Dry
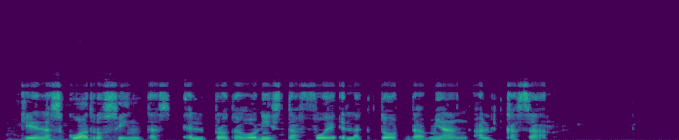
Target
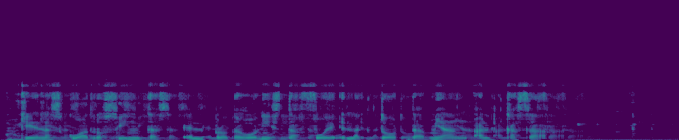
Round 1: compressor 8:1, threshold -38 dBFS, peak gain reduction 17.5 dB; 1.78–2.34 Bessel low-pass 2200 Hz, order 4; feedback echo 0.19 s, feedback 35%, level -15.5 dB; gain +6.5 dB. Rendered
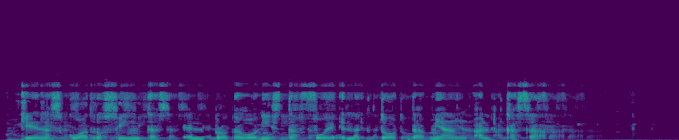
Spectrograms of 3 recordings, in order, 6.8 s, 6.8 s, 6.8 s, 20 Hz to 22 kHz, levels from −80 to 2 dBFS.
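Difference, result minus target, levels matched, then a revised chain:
compressor: peak gain reduction -9 dB
compressor 8:1, threshold -48 dBFS, peak gain reduction 26.5 dB; 1.78–2.34 Bessel low-pass 2200 Hz, order 4; feedback echo 0.19 s, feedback 35%, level -15.5 dB; gain +6.5 dB

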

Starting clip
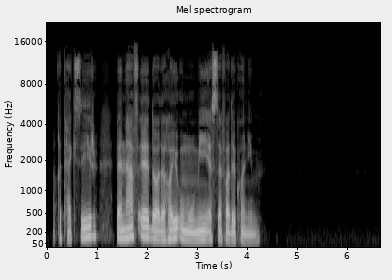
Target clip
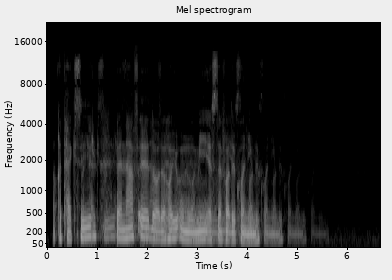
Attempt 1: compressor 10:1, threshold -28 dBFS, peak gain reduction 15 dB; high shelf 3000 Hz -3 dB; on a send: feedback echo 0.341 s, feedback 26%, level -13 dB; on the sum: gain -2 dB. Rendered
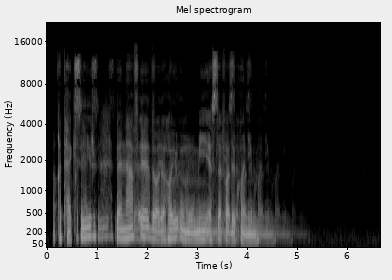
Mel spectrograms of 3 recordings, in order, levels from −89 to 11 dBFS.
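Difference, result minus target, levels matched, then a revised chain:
8000 Hz band +9.5 dB; echo 0.128 s early
compressor 10:1, threshold -28 dBFS, peak gain reduction 15 dB; high shelf 3000 Hz -14 dB; on a send: feedback echo 0.469 s, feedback 26%, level -13 dB; on the sum: gain -2 dB

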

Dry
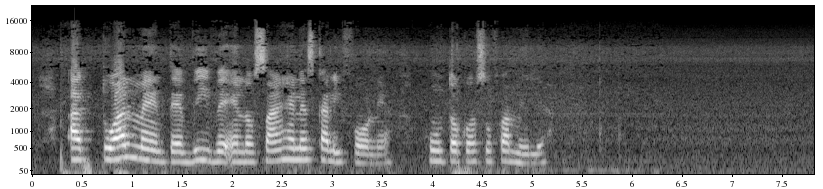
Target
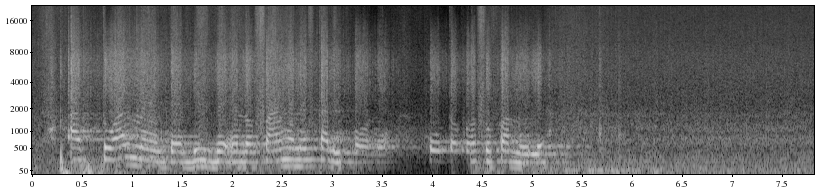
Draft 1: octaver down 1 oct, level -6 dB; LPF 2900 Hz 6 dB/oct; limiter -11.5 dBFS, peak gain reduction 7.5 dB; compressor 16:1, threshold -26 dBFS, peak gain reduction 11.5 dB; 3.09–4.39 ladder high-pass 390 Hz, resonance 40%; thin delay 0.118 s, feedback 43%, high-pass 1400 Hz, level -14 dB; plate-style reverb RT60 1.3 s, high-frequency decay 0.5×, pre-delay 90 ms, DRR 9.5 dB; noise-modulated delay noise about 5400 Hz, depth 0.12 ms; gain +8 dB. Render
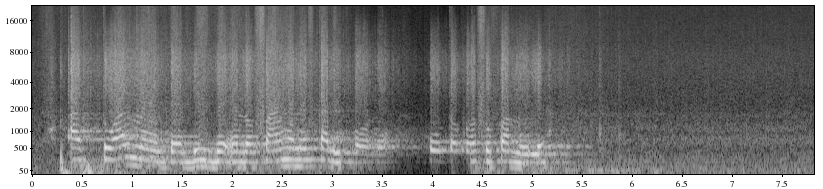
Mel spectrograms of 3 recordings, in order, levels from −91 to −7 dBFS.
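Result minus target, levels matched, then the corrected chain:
compressor: peak gain reduction -5.5 dB
octaver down 1 oct, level -6 dB; LPF 2900 Hz 6 dB/oct; limiter -11.5 dBFS, peak gain reduction 7.5 dB; compressor 16:1, threshold -32 dBFS, peak gain reduction 17 dB; 3.09–4.39 ladder high-pass 390 Hz, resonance 40%; thin delay 0.118 s, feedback 43%, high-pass 1400 Hz, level -14 dB; plate-style reverb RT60 1.3 s, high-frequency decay 0.5×, pre-delay 90 ms, DRR 9.5 dB; noise-modulated delay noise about 5400 Hz, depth 0.12 ms; gain +8 dB

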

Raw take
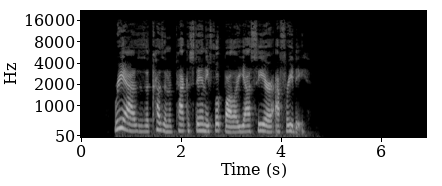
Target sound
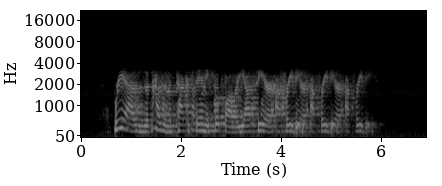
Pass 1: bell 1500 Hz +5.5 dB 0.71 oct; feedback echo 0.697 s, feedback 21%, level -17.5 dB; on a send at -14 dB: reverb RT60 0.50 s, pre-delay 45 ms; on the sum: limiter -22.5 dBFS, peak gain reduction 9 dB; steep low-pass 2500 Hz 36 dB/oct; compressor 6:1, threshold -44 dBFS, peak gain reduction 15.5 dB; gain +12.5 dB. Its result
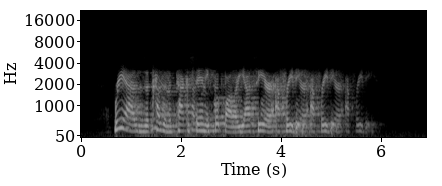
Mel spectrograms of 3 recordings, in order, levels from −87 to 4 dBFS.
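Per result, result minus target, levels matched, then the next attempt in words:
compressor: peak gain reduction -8.5 dB; 2000 Hz band -3.5 dB
bell 1500 Hz +5.5 dB 0.71 oct; feedback echo 0.697 s, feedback 21%, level -17.5 dB; on a send at -14 dB: reverb RT60 0.50 s, pre-delay 45 ms; on the sum: limiter -22.5 dBFS, peak gain reduction 9 dB; steep low-pass 2500 Hz 36 dB/oct; compressor 6:1, threshold -54.5 dBFS, peak gain reduction 24 dB; gain +12.5 dB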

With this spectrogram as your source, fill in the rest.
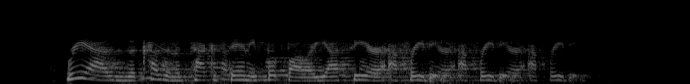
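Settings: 2000 Hz band -3.0 dB
bell 1500 Hz +17.5 dB 0.71 oct; feedback echo 0.697 s, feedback 21%, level -17.5 dB; on a send at -14 dB: reverb RT60 0.50 s, pre-delay 45 ms; on the sum: limiter -22.5 dBFS, peak gain reduction 14 dB; steep low-pass 2500 Hz 36 dB/oct; compressor 6:1, threshold -54.5 dBFS, peak gain reduction 24 dB; gain +12.5 dB

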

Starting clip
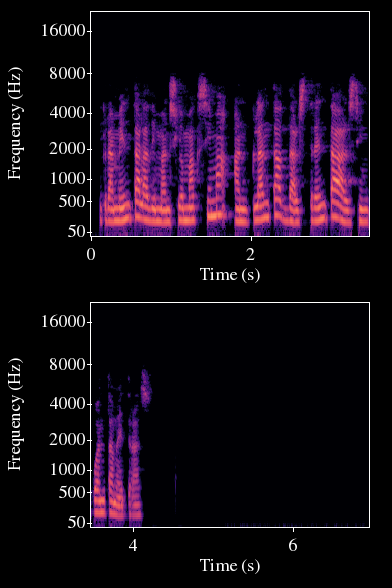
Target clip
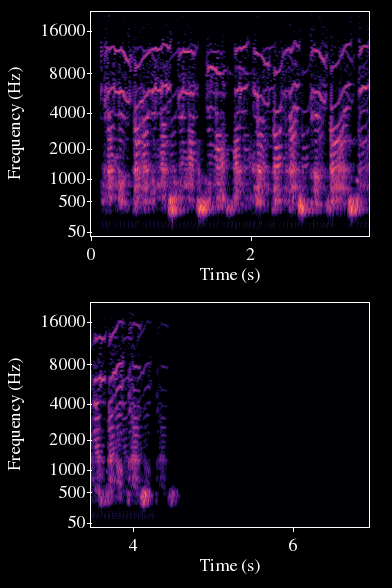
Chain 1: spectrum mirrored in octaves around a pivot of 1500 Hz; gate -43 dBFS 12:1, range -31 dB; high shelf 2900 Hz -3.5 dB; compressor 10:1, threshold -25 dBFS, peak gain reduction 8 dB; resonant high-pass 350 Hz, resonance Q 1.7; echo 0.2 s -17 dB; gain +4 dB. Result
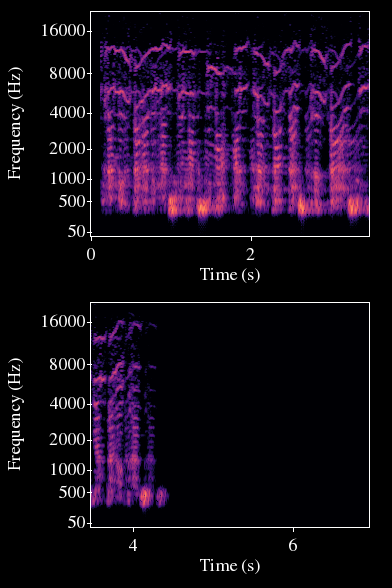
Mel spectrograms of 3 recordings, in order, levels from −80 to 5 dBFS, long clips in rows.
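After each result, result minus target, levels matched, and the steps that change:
125 Hz band -10.0 dB; echo 0.147 s early
change: resonant high-pass 140 Hz, resonance Q 1.7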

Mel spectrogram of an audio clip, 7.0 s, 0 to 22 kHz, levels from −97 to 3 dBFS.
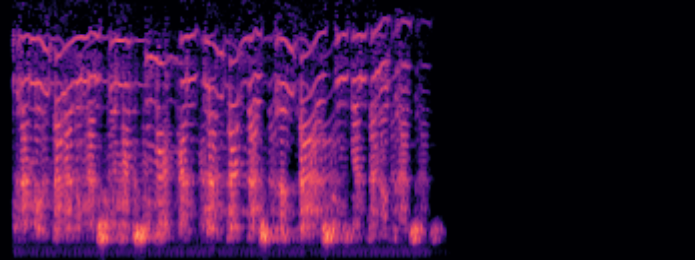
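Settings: echo 0.147 s early
change: echo 0.347 s -17 dB

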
